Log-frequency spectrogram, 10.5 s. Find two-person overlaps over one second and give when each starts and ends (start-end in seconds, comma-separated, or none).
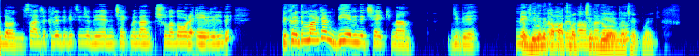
7.8-9.5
